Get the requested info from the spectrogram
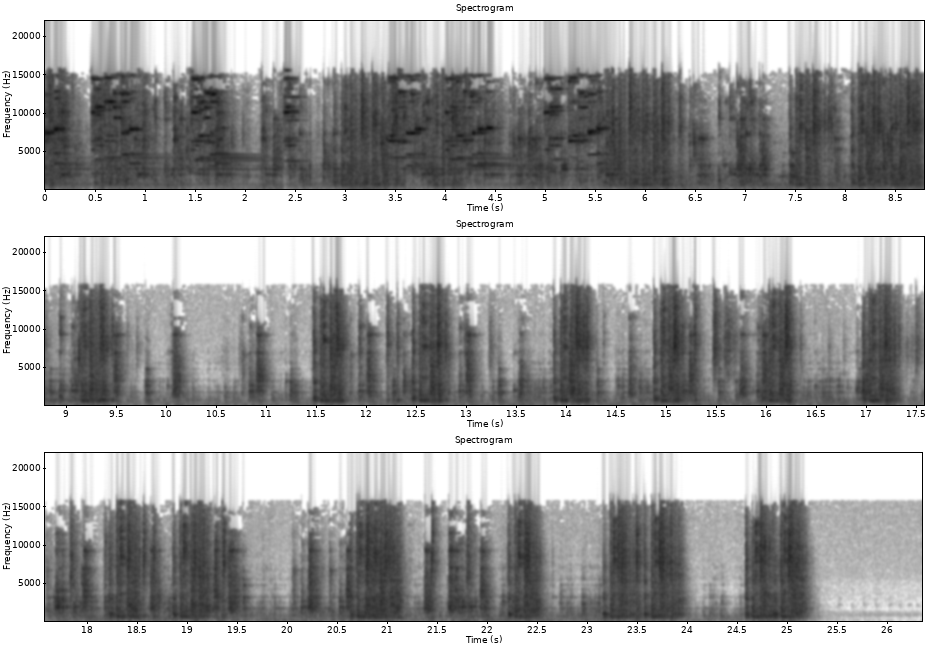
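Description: Glass marbles rolling and clattering through a wooden Quadrilla marble run, a dense continuous rattle at first that thins into single clinks every half second or so as marbles drop one by one into a clear plastic jar shaped like a toy car. The clatter stops suddenly near the end.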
